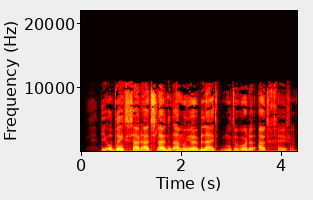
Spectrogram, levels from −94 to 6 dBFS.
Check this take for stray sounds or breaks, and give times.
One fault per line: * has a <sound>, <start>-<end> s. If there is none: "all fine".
all fine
